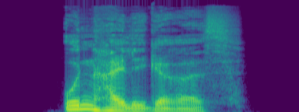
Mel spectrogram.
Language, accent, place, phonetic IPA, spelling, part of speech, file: German, Germany, Berlin, [ˈʊnˌhaɪ̯lɪɡəʁəs], unheiligeres, adjective, De-unheiligeres.ogg
- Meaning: strong/mixed nominative/accusative neuter singular comparative degree of unheilig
